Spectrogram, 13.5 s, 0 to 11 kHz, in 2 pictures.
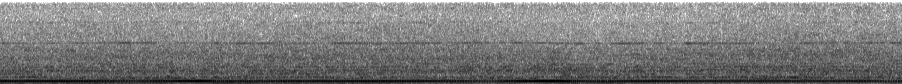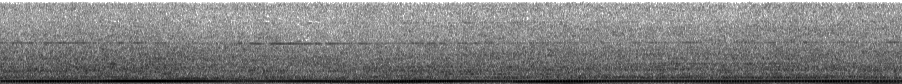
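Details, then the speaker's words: Dyson DC07 vacuum, left sitting a long time: a loud, steady high whine at one pitch. It was loud from worn motor bearings and has worsened; owner suspects the brush roll or motor bearings dried out. Much louder than a similar Bissell. "now even when i first got this thing this thing was a little bit loud because the motor bearings are a little bit worn but it has gotten a little bit worse"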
